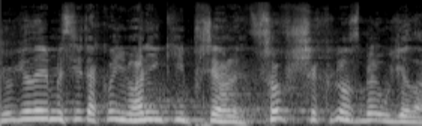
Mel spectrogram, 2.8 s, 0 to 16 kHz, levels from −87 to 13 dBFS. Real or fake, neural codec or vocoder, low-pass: real; none; 14.4 kHz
